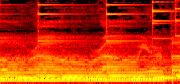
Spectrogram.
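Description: Instrumental children's background music: sustained pitched notes over a light percussive beat, with no singing.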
